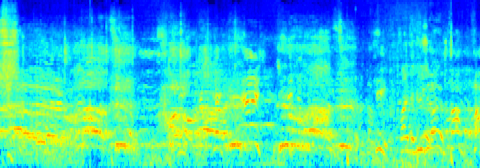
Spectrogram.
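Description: Several men shouting and calling out over one another, the voices of players and spectators at a minifootball match.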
